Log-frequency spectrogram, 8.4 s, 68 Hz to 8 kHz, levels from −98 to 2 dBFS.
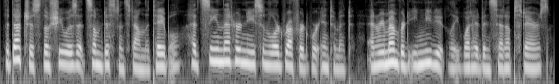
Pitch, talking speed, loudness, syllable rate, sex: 195 Hz, 215 wpm, -18 LUFS, 5.9 syllables/s, female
